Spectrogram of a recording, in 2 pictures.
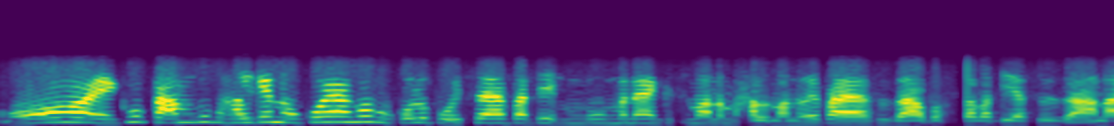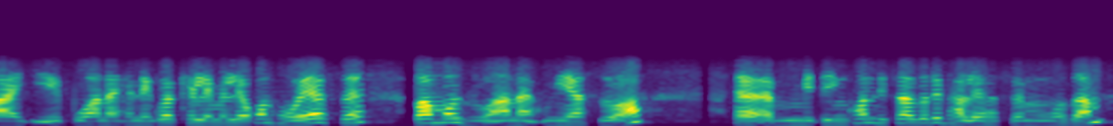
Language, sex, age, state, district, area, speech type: Assamese, female, 30-45, Assam, Nagaon, rural, conversation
